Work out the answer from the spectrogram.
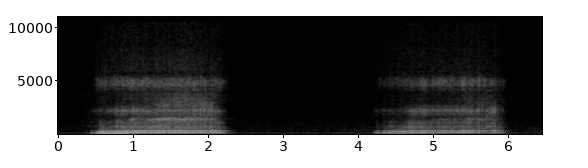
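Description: Two long, harsh snores about two seconds apart with quiet pauses between; ordinary loud snoring.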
